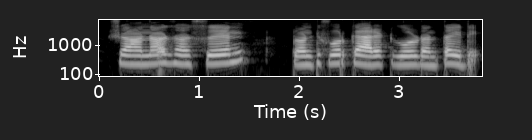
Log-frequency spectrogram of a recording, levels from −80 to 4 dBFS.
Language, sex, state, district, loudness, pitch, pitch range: Kannada, female, Karnataka, Bidar, -20 LUFS, 225 Hz, 210-235 Hz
